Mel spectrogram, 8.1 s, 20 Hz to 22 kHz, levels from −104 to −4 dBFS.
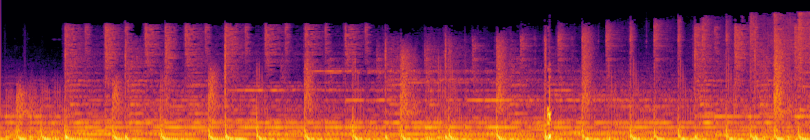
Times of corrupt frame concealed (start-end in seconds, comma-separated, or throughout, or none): none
